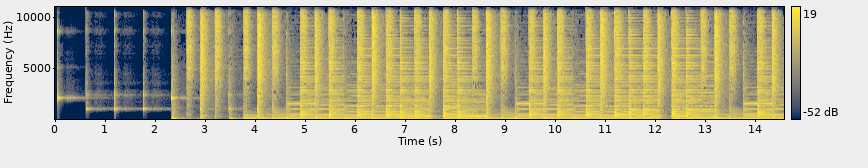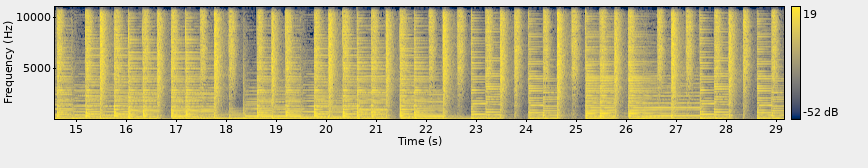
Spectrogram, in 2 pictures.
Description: Country dance MIDDELS

